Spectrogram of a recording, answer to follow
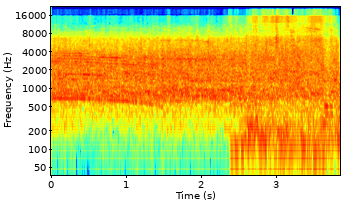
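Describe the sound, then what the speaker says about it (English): NBA Finals basketball crowd in an arena cheering a foul call, a dense roar of many voices that swells louder and fuller near the end, close and continuous. "The crowd cheering the foul call on Caruso."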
